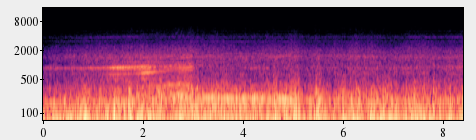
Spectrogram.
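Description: A Kawasaki ZX10R motorcycle on a ride with a bubble screen fitted, its engine droning steadily and loud alongside constant wind rush, the pitch shifting a little as the bike changes speed.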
